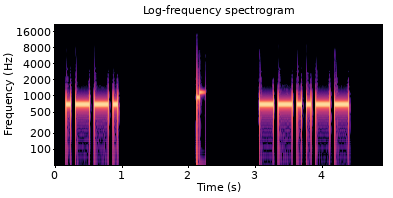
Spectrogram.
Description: Morse code, heard as a keyed tone, about 17 wpm, 700 Hz. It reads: P ,
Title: Single Character (Letter:Number:Punctuation:Prosign) Alt 17wpm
